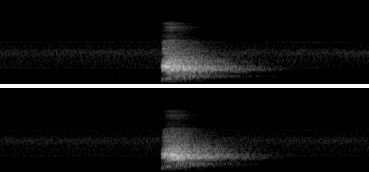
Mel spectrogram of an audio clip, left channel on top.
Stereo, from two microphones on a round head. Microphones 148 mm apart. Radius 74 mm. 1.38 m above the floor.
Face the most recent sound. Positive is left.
turn(degrees=75)  # may be behind; listen again after turning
